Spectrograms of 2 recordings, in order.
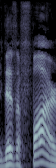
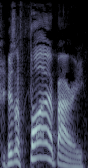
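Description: First: Said in the usual way. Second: Hammed-up alarm, then flat on the name; urgent warning. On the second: [name] repeating the warning.

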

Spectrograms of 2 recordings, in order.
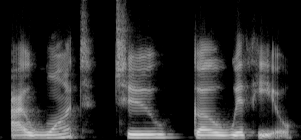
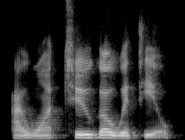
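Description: First: Slow, even, word by word; slow dictation. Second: Said in the usual way. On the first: Shown as a demonstration. Teacher dictating to class, slow and careful. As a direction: read I want to go with you slowly, each word on its own. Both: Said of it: "Listen to me use it in a sentence".

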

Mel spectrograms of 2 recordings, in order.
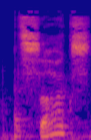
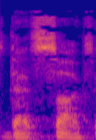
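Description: First: Squeaked up high and whiny. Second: Said in the usual way. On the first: Real, not acted. Repeated complaint, first take squeaked.

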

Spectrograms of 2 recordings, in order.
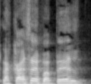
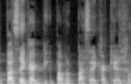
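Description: First: "La Casa de Papel" said cleanly with the Spanish la kasa papel; correct pronunciation. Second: "Pase Caquel" stumbled out, the title garbled into Pase Caquel; stumbling mispronunciation. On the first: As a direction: get "La Casa de Papel" right, every syllable clear. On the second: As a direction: trip over "Pa-, Pase Caquel" as you fumble the name. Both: Real, not acted. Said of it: "look at how fucking stupid I sound".

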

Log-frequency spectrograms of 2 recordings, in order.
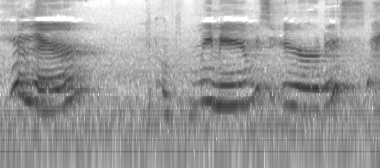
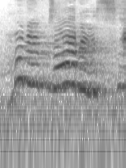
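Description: First: Slightly raised attempt at a Danish accent; mock Danish accent. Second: Very high-pitched attempt at a Danish accent; mock Danish accent. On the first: Second try at the Danish girl's introduction, milder mock accent. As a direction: imitate a Danish girl, putting on her accent. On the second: Imitating a girl from Denmark introducing herself, exaggerated high accent. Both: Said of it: "she was like".

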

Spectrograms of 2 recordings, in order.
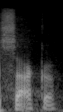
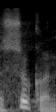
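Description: First: Saka said as "SAH-kuh", open "ah" vowels, mispronouncing the word; deliberately mangle saka as a wrong reading; mock wrong saka. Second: Sukkah said with a short "u", stress on the last syllable, "soo-KAH"; correct Hebrew sukkah. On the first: Teacher mocking the wrong pronunciation to students, saka said lightly. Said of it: "Nobody calls it a saka". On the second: Teacher giving students the correct pronunciation, sukkah said carefully. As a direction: give sukkah its proper Hebrew vowels. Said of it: "not a saka". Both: Shown as a demonstration.

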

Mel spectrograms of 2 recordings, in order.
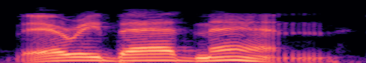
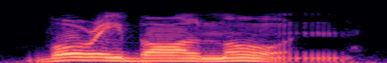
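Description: First: Said in the usual way. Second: "Voribal Mon" said slow in island dialect. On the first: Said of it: "said the driver". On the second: Acted. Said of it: "What he actually said was".

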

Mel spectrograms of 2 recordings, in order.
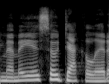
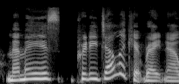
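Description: First: "decolate" said DEK-uh-let; toddler's slip "decolate" repeated in a usual voice; mispronounced delicate. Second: Said in the usual way. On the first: Shown as a demonstration. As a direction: swap the middle sounds to say "decolate". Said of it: "Don't reflect back the wrong word". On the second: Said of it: "I'd say".

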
